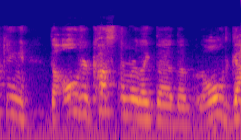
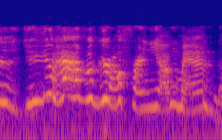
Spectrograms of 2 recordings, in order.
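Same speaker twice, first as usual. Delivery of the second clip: put-on high laughing old-lady voice; flirty granny; 7 semitones higher than usual. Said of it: "This one granny's hitting on me".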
